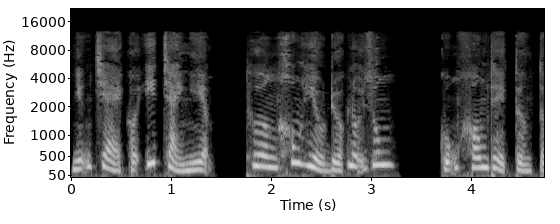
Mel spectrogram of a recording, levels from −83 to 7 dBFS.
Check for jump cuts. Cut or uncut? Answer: cut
